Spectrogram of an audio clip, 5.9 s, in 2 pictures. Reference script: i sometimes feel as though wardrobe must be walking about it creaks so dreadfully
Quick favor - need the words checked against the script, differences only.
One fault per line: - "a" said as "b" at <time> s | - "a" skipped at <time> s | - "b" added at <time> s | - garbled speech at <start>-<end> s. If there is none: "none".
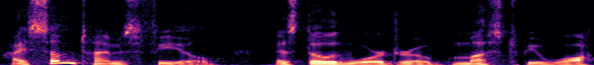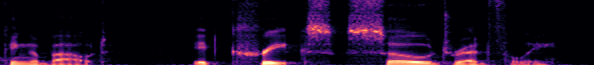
none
